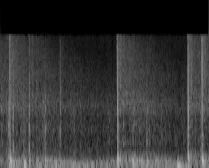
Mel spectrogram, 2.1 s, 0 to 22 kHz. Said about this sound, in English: The 4th of July was always fun and exciting. Every year they went down to the ballpark where the city put on a fireworks display.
